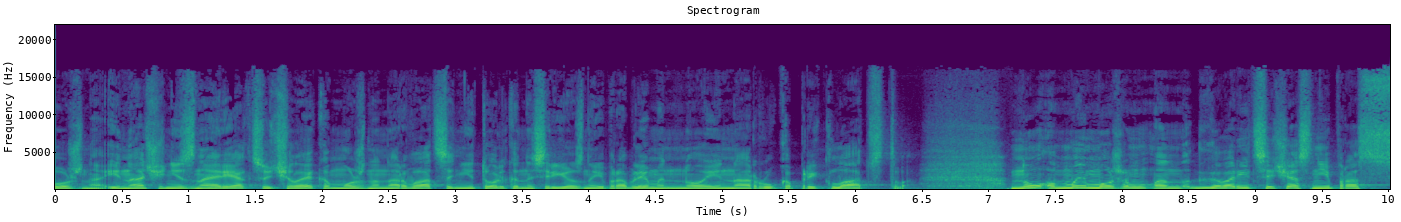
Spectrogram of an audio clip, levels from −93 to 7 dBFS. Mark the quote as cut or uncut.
uncut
